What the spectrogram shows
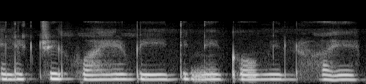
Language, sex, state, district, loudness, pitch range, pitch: Hindi, female, Arunachal Pradesh, Lower Dibang Valley, -15 LUFS, 225-235 Hz, 230 Hz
